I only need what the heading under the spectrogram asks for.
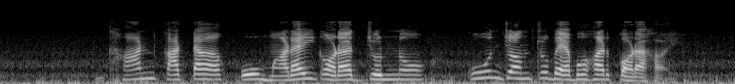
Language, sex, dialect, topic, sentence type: Bengali, female, Standard Colloquial, agriculture, question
